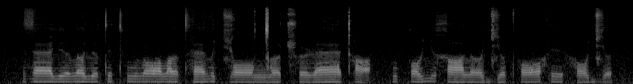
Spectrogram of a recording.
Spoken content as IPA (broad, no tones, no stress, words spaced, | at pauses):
zæːlʲəːlʌlʲɔ tɪtʰulɔː lˠəːtʰæðə t͡ɕɔː ŋ͡ǀʌːʈ͡ʂʰə˞ɭæːkʰɑ | kukɔʎə xɑ lʌːd͡ʑəːpʰɔːhɪː hɔd͡ʑə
